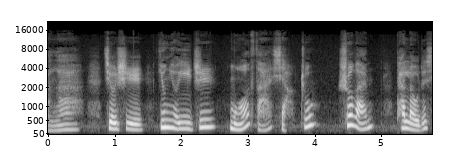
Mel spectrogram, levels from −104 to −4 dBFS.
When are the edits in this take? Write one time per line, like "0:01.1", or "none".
0:04.2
